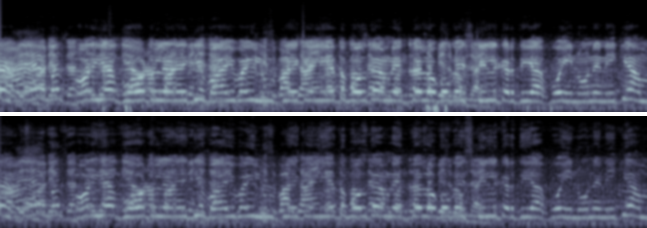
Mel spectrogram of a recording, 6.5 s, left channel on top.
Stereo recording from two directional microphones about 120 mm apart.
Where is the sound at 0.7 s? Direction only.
55° right (ahead or behind).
